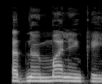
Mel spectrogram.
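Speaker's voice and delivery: ordinary delivery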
